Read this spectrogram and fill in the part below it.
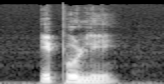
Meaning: to give a hand, to help out
- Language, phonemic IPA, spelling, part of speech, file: French, /e.po.le/, épauler, verb, Fr-épauler.ogg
